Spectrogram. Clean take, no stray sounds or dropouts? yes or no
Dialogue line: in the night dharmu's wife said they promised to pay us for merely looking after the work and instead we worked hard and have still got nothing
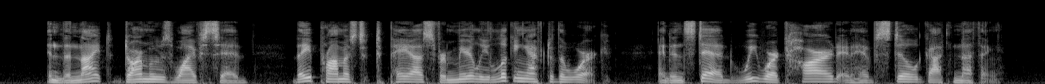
yes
